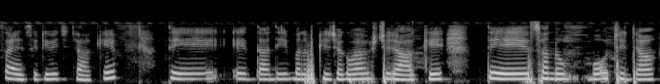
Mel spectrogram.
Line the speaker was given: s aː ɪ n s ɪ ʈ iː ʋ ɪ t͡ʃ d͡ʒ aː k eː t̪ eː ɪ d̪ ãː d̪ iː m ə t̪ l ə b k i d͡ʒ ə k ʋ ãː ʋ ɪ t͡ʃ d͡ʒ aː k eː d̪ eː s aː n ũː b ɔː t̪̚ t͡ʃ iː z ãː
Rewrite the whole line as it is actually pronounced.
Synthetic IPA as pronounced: s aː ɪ n s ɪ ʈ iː ʋ ɪ t͡ʃ d͡ʒ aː k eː t̪ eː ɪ d̪ ãː d̪ iː m ə t̪ l ə b k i d͡ʒ ə ɡ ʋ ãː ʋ ɪ t͡ʃ d͡ʒ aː k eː t̪ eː s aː n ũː b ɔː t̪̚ t͡ʃ iː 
